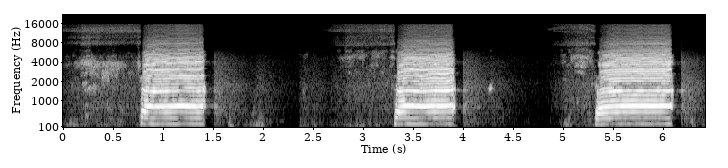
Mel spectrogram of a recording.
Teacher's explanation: ফা একটা নরম হরফ, একেবারে শক্ত করা যাবে না, আবার সিনের মতো উচ্চারণ করা যাবে না। আমাদেরকে কি করতে হবে, ফা উচ্চারণের সময় এই যে সামনে যে 2 দাঁত আছে, এই যে এই 2 দাঁতের আগা এবং জিহ্বার আগাটা আমরা নিয়ে নিব, নিয়ে আমরা সুন্দর করে উচ্চারণ করব।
